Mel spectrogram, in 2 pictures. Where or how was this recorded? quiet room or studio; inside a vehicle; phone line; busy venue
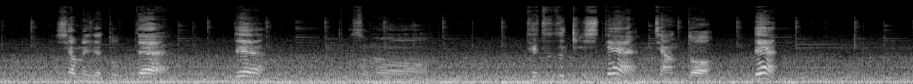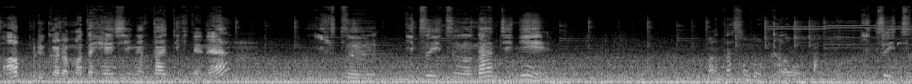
inside a vehicle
